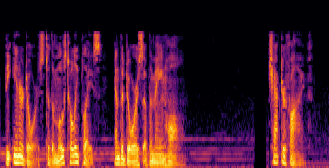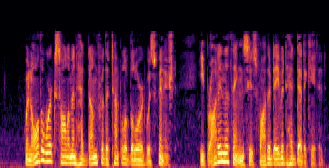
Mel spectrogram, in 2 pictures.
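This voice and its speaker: A man narrating scripture from a script in a measured, formal manner. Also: low-pitched, husky. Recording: slightly dull audio with music bed.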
